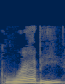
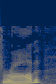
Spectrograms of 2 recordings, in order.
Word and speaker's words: rabe: And it's pronounced, it looks like rabbi, R-A-B-E, or rabe, but it's pronounced rob.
